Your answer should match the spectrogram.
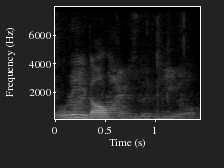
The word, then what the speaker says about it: Lidl: four seconds behind us have heard it pronounced a lot of different ways and I want to know the correct way to play current pronounce this Lidl Lydell what is it it's legal so thank you any other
